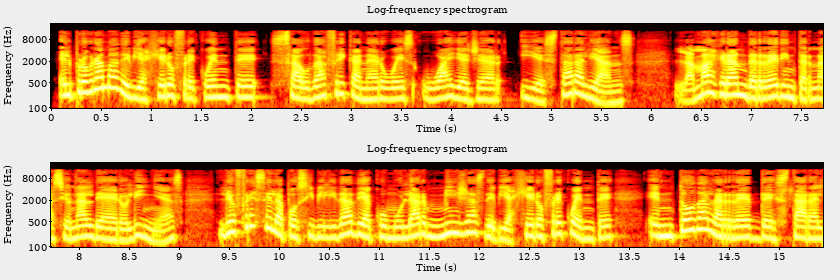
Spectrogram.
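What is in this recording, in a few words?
ESLA Commercial, Latin American Spanish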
